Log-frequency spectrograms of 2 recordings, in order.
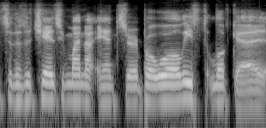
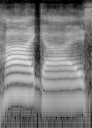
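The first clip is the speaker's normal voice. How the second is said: mock bored voice, louder; 6 dB louder than usual. Mocking the other speaker's greeting: imitating someone sounding bored. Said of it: "you almost sound like you're freaking bored".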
